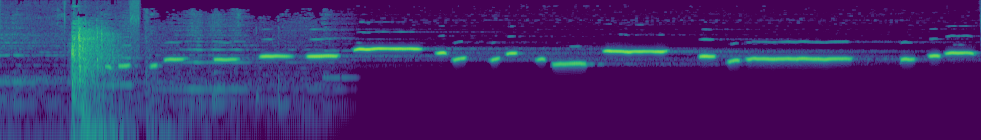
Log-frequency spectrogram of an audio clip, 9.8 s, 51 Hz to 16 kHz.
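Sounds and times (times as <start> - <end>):
dull thunk: 0.7 - 1.7
man casually whistling a wandering tune while walking out: 1.2 - 9.8.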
